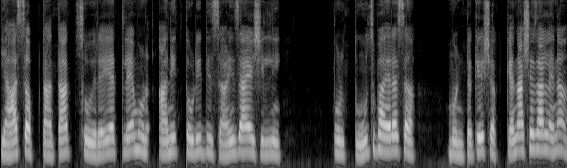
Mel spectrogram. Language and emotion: Goan Konkani, sad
